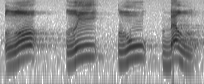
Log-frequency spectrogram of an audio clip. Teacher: Diucapkan seperti kita mengucapkan huruf kha, yaitu diucapkan dari pangkal tenggorokan kita. Yang membedakannya adalah kha mengalir nafas dan gha tidak mengalir nafas. Dan keduanya memiliki persamaan, yaitu memiliki sifat al-isti'la.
